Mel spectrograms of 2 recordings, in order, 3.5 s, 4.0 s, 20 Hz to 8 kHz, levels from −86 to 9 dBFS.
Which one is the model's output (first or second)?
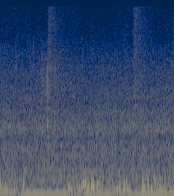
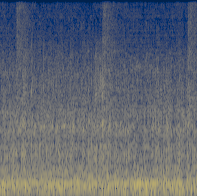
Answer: second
